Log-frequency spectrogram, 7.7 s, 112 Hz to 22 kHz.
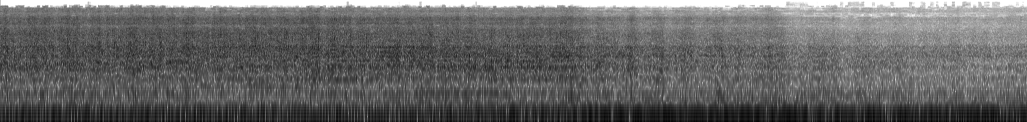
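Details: Fresh rebuilt 363 V8 (new Diamond pistons after melted pistons) with Holley Smart Coil ignition, cam sync, crank trigger and Terminator X EFI, idling stationary just after first start; steady even low rumble, no knocks, ticks or misses, no leaks; normal idle.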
